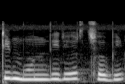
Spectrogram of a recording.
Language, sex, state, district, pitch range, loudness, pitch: Bengali, female, West Bengal, Malda, 225-260 Hz, -12 LUFS, 240 Hz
